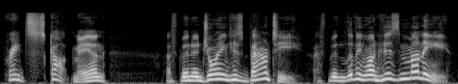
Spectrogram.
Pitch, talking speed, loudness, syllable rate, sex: 185 Hz, 185 wpm, -15 LUFS, 5.2 syllables/s, male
